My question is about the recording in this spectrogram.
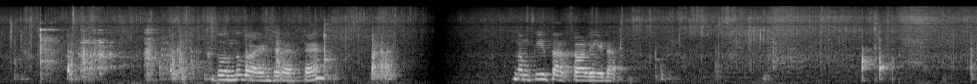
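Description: Wooden spatula stirring and scraping shallots and curry leaves frying in coconut oil in an earthenware pot, over a steady sizzle. The sound drops out briefly a little over four seconds in.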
